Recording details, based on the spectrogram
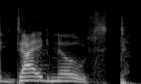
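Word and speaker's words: diagnosed: câncer tá destaque aqui pronúncia de diagnost termina com t drive nost também me lembro no inglês britânico eles pode terminar com D pode né mas aqui no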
